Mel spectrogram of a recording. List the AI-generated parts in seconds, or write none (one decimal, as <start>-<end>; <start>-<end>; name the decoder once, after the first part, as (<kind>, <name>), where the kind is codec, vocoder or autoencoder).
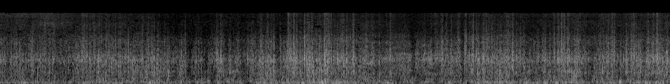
3.6-4.4 (codec, SNAC)

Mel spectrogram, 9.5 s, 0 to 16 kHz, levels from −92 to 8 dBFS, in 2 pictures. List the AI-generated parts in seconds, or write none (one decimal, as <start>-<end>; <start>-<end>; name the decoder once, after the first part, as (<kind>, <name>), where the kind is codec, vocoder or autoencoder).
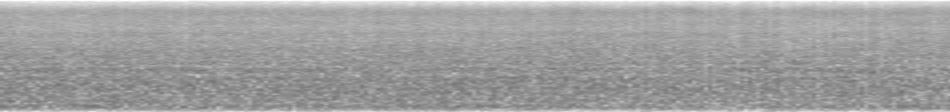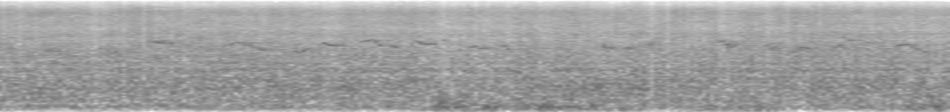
3.2-5.9 (codec, DAC); 7.8-8.8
